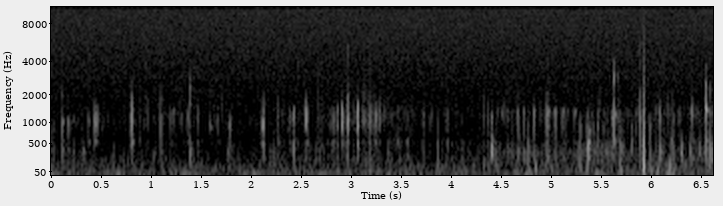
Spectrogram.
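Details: Stomach growling: irregular, continuous gurgling, bubbling and squeaky belly rumbles; ordinary bowel sounds (borborygmi).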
